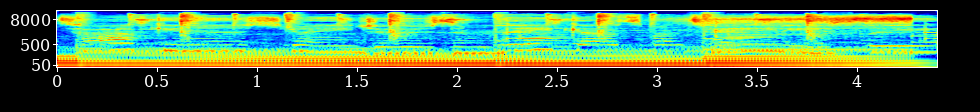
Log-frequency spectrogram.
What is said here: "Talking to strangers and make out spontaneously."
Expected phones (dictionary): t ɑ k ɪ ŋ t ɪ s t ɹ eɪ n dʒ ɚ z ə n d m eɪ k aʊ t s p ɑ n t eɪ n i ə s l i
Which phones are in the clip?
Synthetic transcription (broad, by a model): t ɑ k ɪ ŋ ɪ s t ɹ eɪ n dʒ ɚ z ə n m eɪ k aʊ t s p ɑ n t eɪ n i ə s l i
